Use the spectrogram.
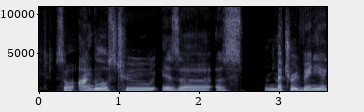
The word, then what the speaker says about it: Aggelos: Angalos is the Greek pronunciation for Angel. So Angalos 2 is a a Metroid Vania game.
